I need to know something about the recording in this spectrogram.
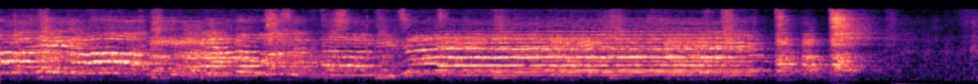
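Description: A choir of young voices sings together in harmony and ends on a held chord.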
